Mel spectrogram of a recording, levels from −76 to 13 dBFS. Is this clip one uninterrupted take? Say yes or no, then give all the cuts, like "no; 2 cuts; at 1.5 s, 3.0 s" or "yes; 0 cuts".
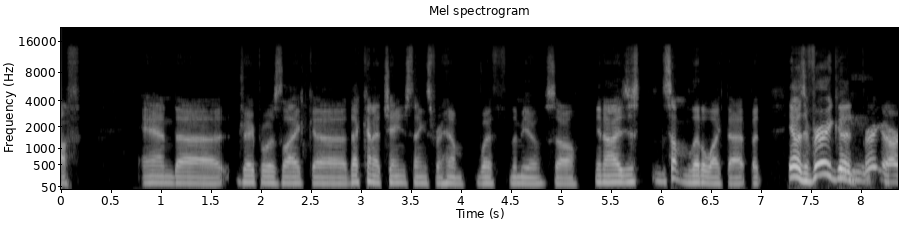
yes; 0 cuts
